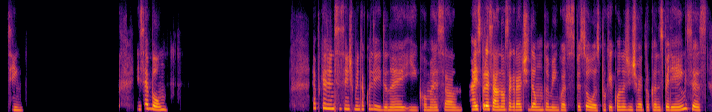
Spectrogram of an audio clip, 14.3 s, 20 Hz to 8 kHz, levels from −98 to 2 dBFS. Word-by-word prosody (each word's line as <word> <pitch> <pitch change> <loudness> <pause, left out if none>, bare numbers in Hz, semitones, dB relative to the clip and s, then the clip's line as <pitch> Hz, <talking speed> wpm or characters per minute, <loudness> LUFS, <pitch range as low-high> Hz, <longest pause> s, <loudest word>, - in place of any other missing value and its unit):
Sim. 195 -4 -8 2.3
Isso 245 +6 -4
é 300 - +5
bom. 230 -5 +2 2.9
É, 330 - -2
porque 335 - -6
a 325 - +4
gente 290 -1 +2
se 285 - -10
sente 270 -1 -2
muito 250 -1 -3
acolhido, 235 -6 -5
né, 195 0 -1
e 195 -4 -8
e 185 - -16
começa 195 +1 -4 0.3
a 235 0 +8
expressar 240 -2 +8
a 210 - +4
nossa 215 +2 0
gratidão 210 -1 +1
também 200 -3 -4
com 200 - -10
essas 190 0 -4
pessoas, 210 -5 +1
porque 200 +1 -4
quando 210 +1 -2
a - - -1
gente 205 0 0
vai 200 -1 0
trocando 195 0 -5
experiências, 205 +3 0
210 Hz, 135 wpm, -24 LUFS, 195-240 Hz, 2.9 s, a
